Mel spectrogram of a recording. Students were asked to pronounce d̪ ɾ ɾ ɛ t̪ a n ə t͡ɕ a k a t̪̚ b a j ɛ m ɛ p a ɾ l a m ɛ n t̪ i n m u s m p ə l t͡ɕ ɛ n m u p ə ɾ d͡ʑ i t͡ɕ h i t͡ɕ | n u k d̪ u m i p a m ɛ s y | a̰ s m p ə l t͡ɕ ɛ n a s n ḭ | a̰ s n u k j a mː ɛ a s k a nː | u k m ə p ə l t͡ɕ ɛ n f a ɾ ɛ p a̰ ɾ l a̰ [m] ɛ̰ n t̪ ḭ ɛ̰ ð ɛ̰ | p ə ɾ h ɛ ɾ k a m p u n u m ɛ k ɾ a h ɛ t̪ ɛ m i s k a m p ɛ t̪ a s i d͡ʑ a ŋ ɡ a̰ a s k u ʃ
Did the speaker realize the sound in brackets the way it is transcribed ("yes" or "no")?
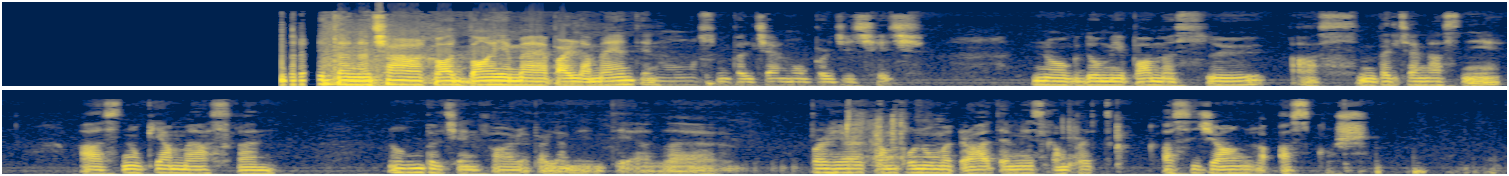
yes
